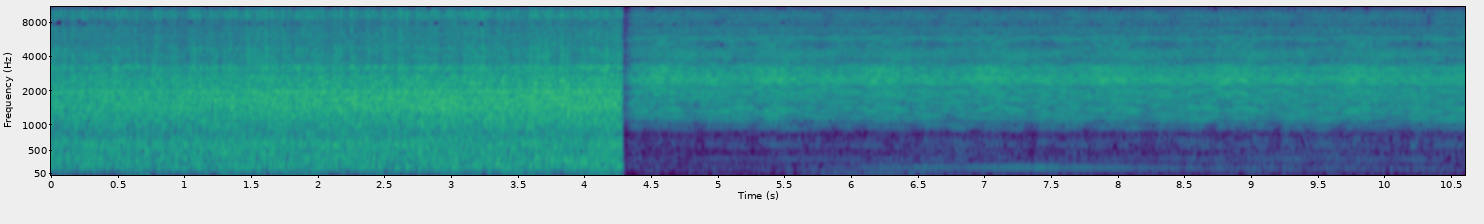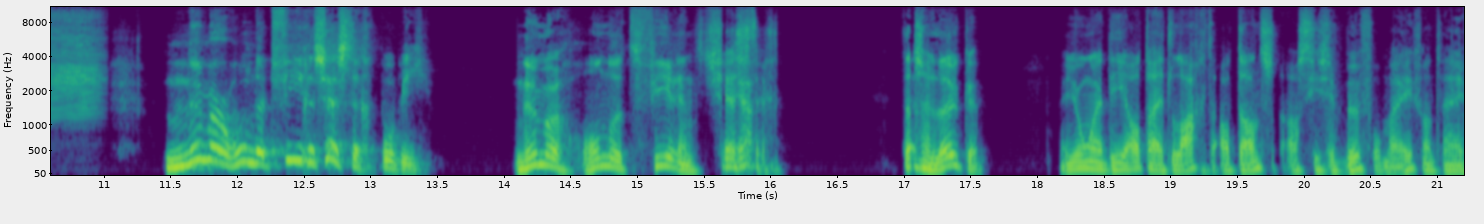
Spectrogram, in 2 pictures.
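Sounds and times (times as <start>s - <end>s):
mechanical hum: 0.0s - 11.0s
prize wheel spun for a number draw, ratchet clicking: 0.0s - 11.1s
speech: 11.6s - 13.5s, 14.1s - 16.1s, 17.0s - 21.1s.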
